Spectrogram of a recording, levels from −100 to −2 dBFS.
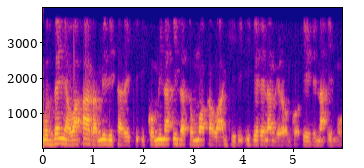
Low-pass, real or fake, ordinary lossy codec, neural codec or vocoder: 3.6 kHz; real; none; none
